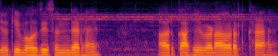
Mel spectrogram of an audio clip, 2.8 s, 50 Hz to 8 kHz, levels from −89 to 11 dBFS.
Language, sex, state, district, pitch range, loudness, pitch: Hindi, male, Maharashtra, Mumbai Suburban, 125-130 Hz, -18 LUFS, 125 Hz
